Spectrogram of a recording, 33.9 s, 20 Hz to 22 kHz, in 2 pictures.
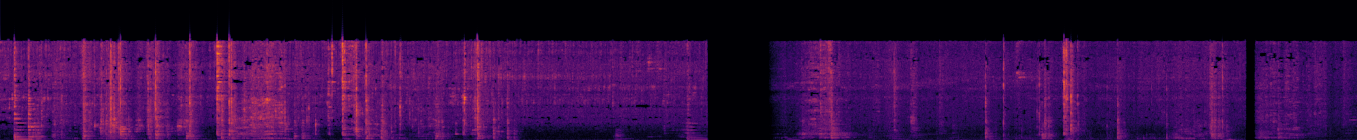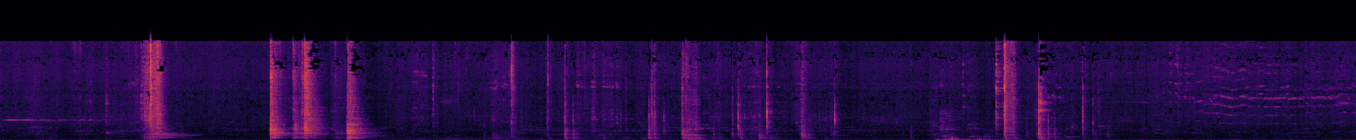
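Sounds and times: ladle and lid clinking on pot: 0:00.2 - 0:06.5, 0:20.4 - 0:21.7.

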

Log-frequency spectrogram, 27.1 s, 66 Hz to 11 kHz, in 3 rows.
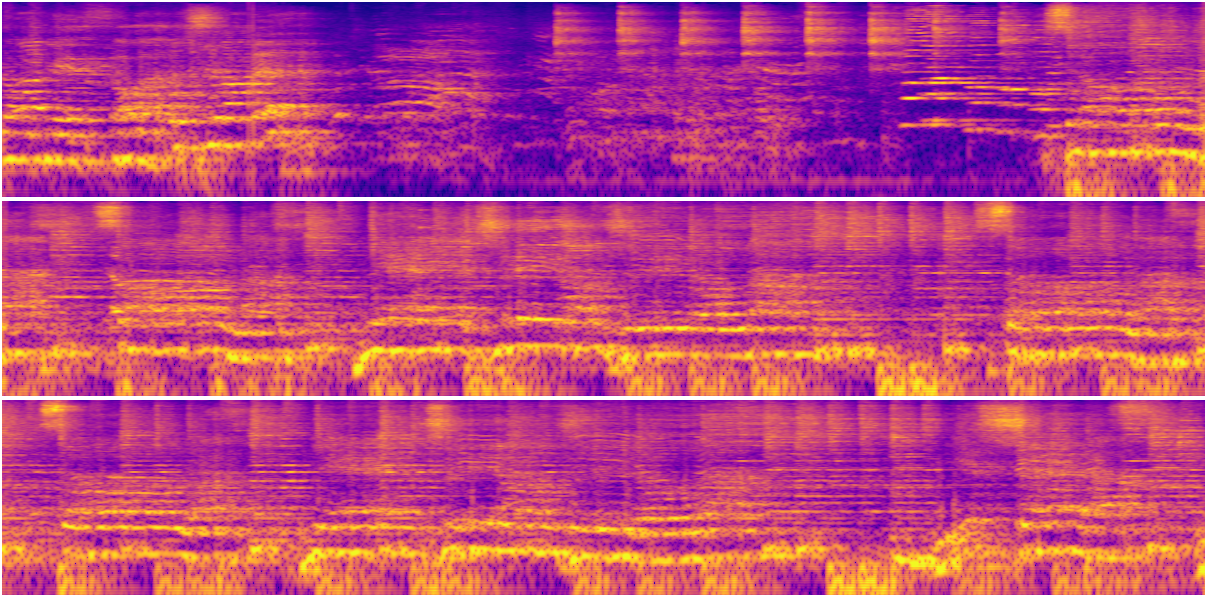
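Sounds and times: band playing: 0:04.1 - 0:27.0
group singing in chorus: 0:07.8 - 0:27.0.

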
